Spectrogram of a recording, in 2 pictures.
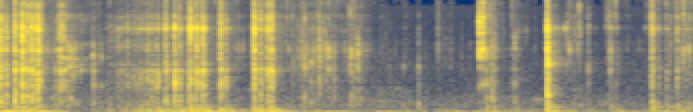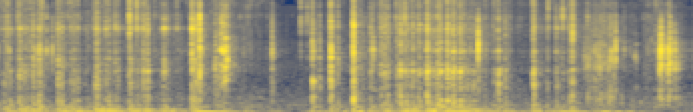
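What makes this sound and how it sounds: A metal blade scrapes and carves crumbly shavings off a dry, solid yellow bar of soap with a blue edge, held in the hand. Bright, dry scraping and crackling come in bursts separated by short quiet pauses, with a few sharp clicks in between.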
